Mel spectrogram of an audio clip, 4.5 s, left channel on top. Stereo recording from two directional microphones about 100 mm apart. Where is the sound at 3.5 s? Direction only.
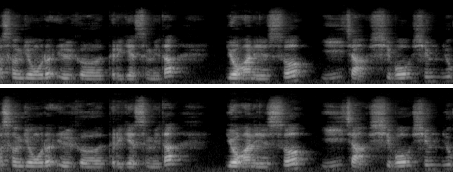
20° right (ahead or behind).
